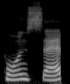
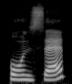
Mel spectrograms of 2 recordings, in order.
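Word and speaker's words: Boncept: M our new brand name is Bones. How do you spell that? Uh B O N C E P T. Bones.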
